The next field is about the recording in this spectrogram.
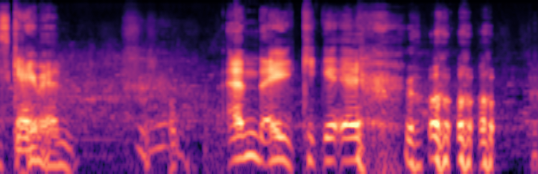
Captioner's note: he sobs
